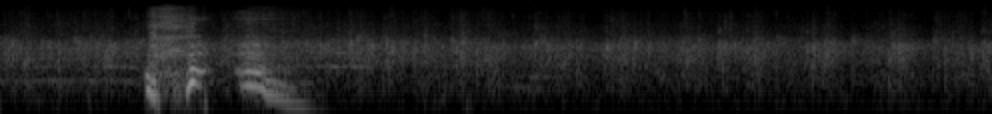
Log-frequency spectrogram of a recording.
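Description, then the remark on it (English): An audience at a Thursday morning church service claps hands in praise in steady, sustained applause that carries through the whole stretch, with two brief, falling vocal exclamations rising above it near the start. “Let's just everybody give him a hand clap of praise.”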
